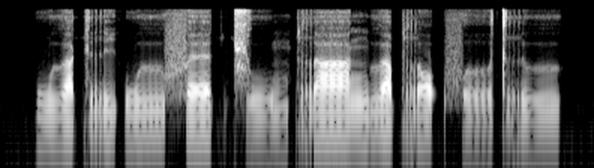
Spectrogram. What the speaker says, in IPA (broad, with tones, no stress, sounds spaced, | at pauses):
w ɯ˦˥ a̯ k r i˥˩ ʔ w ɯː˥˩ f ɛː˦˥ k̚ t͡ɕ uː˩˦ m p r aː˥˩ ŋ ɯ˥˩ a̯ p r ɔ˥˩ ʔ f ɤː˩˦ t r ɯː˦˥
